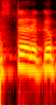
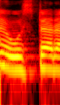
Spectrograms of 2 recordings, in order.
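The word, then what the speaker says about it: Worcester: இவர் இப்போ இருக்கக்கூடிய இடம் வந்து உஸ்டர் அப்படின்றது. இது வந்து ஸ்பெல் பண்ணும்போது ஒர்செஸ்டர் அப்படின்னு சொல்லி ஸ்பெல்லிங்கில் இருக்கும். அதனுடைய லெட்டர்ஸ் வந்து ஒர்செஸ்டர் அப்படின்னு இருக்கும். ஆனால் உஸ்டர் அப்படின்னு தான் அதை வந்து ஸ்பெல் பண்ணணும், அதை ப்ரொனவுன்ஸ் பண்ணணும். ஸோ அந்த ஒரு இடத்துல தான்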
